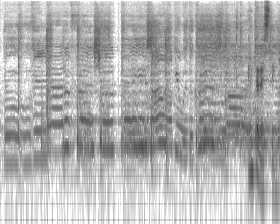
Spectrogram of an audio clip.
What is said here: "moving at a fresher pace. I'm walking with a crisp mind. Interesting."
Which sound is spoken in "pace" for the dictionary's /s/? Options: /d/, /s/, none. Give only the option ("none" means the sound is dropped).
none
